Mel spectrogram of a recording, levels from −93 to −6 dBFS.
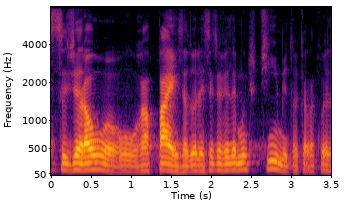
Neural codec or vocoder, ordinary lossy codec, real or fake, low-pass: none; none; real; none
